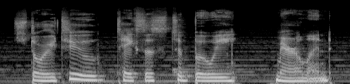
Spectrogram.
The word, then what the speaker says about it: Bowie: Story two takes us to Bowie, Maryland. That's Bowie, not Bowie. You're not naming a dog.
